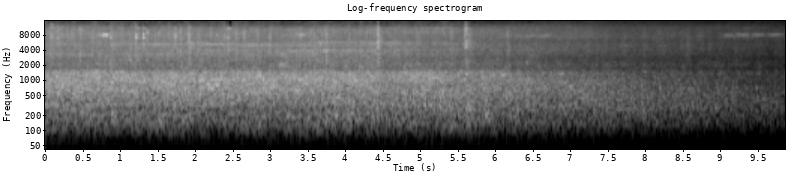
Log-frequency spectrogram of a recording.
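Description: Miniature railway passenger coaches rolling past on the track, their wheels making a steady rolling noise on the rails. The noise fades away over the last few seconds as the train draws off.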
